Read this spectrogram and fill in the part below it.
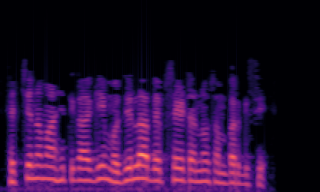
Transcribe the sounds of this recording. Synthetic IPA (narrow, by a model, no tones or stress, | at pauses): het͡ʃːinɐmaːɦit̪iɡaːɡimod͡ʒilːaʋebsɐjʈɐnːusɐmpɐɾkisi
